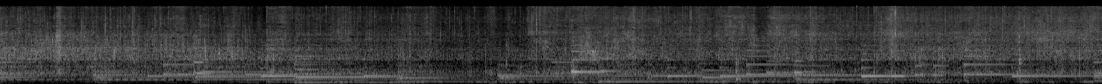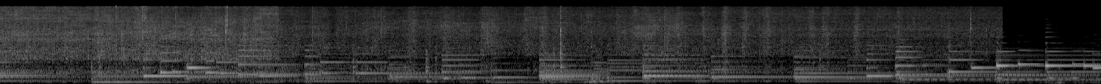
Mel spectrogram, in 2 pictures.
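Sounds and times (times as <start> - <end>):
food sizzling in a frying pan: 0.0 - 21.1
light background music: 0.0 - 22.0
spatula scraping a pan: 5.3 - 6.6.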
